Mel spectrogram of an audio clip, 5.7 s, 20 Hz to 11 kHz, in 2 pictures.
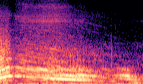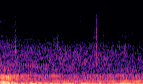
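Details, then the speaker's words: Lexus RC350 with PPE headers, mid-pipe and Remark axle-back, nearly straight-piped, after resonators installed to cure a rasp at 2500-4000 rpm: revs rise and fall with a clean deep exhaust tone, rasp gone. "good that rest went away the rest went away the rest went away like a turbo blow off"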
